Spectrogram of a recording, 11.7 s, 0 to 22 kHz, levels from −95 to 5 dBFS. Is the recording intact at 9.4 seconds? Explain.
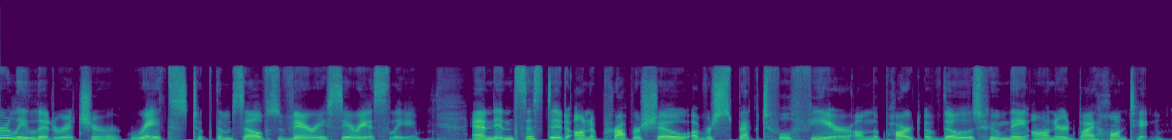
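Yes, the speech at 9.4 seconds is intact, with no audible fault at that moment.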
